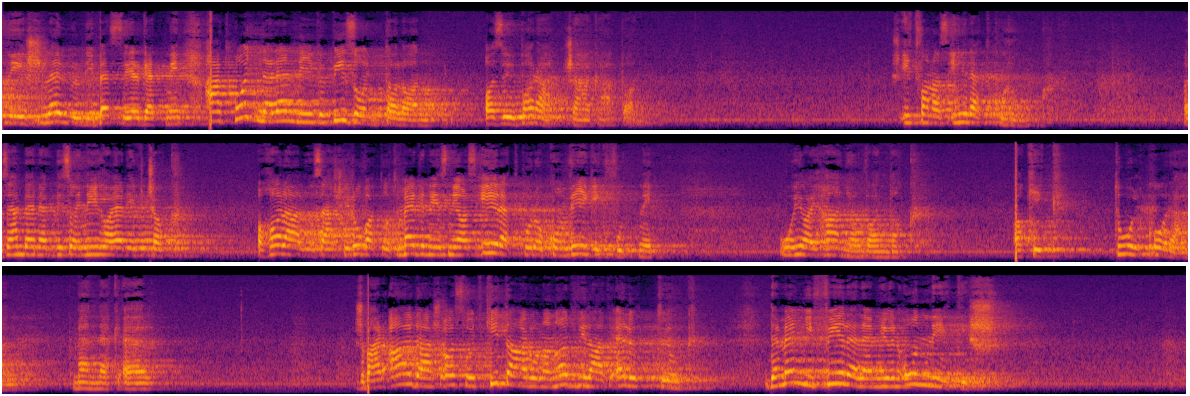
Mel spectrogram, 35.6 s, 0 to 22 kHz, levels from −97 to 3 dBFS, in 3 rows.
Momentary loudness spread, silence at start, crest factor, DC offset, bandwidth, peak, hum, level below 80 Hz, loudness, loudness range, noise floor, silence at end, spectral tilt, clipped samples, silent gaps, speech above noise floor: 20 LU; 0 s; 20 dB; under 0.1%; 16.5 kHz; -2 dBFS; none; -66 dBFS; -20 LUFS; 6 LU; -43 dBFS; 0 s; -2.5 dB/octave; under 0.1%; none; 24 dB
